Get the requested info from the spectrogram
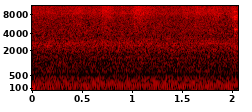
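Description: Near silence: room tone with a faint, low, steady hum.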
